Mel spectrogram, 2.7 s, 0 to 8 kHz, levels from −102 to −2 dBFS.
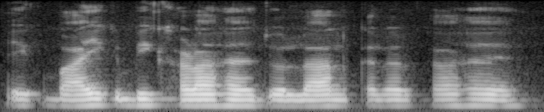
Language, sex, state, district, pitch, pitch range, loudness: Hindi, male, Jharkhand, Deoghar, 115 Hz, 115-120 Hz, -20 LUFS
